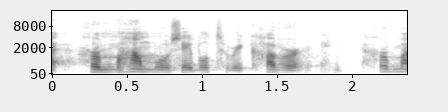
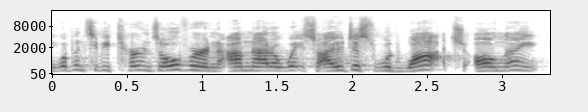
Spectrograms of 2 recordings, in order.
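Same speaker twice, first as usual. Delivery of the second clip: higher and louder preaching; full-force preaching; 9 semitones higher, 5 dB louder than usual. Acted. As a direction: preach it up to the congregation.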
